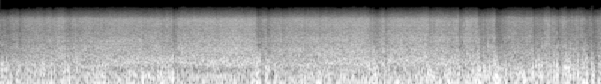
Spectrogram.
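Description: Wind buffets loudly against a moving vehicle outdoors.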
